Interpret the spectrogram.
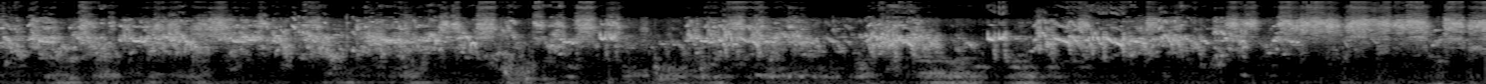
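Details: A group of budgerigars keeps up lively, overlapping chirping and squeaky chatter, pausing briefly about three and five seconds in before resuming.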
